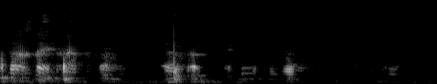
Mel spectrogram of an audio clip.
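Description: A person's voice speaking in short phrases, the words not made out, falling silent about three seconds in.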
